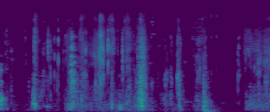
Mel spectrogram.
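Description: Irregular crackling and rustling from close handling noise, a quick run of small clicks and crinkles that fades almost to quiet just before the end.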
